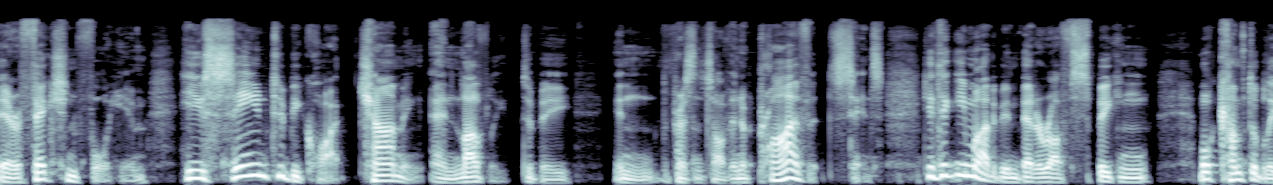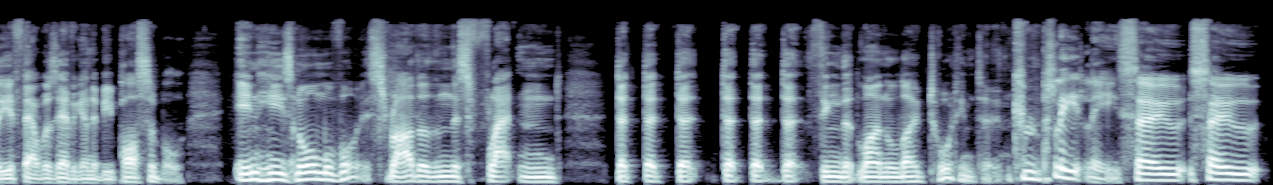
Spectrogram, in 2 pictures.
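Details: Adult male interviewer; normal fluent speech.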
